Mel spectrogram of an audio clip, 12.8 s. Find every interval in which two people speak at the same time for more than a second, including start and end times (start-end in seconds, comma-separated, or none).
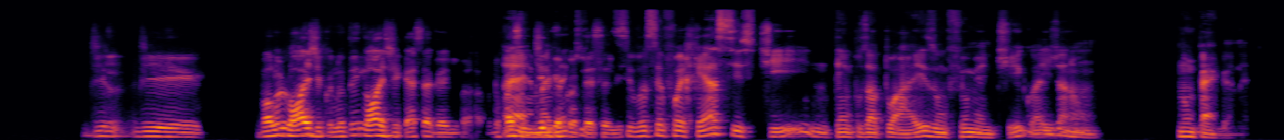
5.1-6.3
